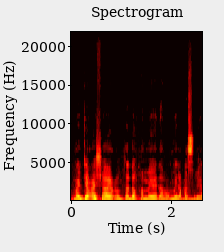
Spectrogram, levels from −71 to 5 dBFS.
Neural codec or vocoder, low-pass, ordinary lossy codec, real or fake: codec, 44.1 kHz, 3.4 kbps, Pupu-Codec; none; none; fake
